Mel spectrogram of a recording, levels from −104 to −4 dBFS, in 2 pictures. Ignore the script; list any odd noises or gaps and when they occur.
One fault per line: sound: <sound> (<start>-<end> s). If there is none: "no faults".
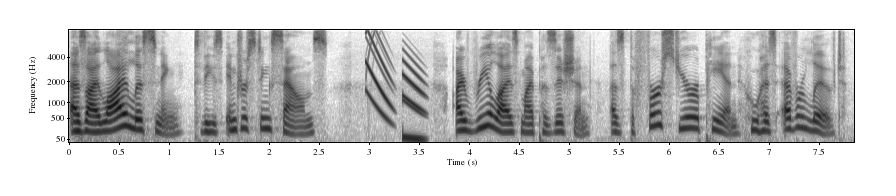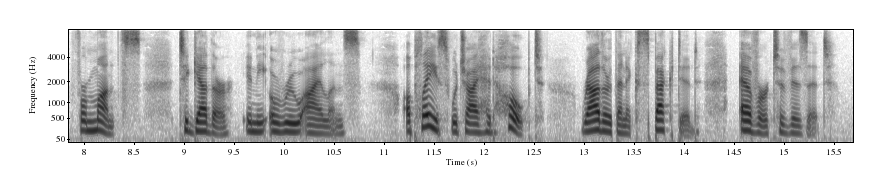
sound: chirp (3.0-3.6 s)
